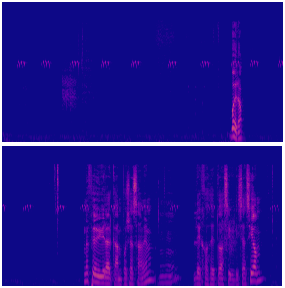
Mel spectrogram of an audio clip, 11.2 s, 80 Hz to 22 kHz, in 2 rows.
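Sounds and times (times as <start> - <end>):
low hum: 0.0 - 11.2
cricket chirping in a rural countryside setting: 0.2 - 4.2, 5.0 - 8.0
speech: 4.6 - 4.9, 7.2 - 11.0.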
